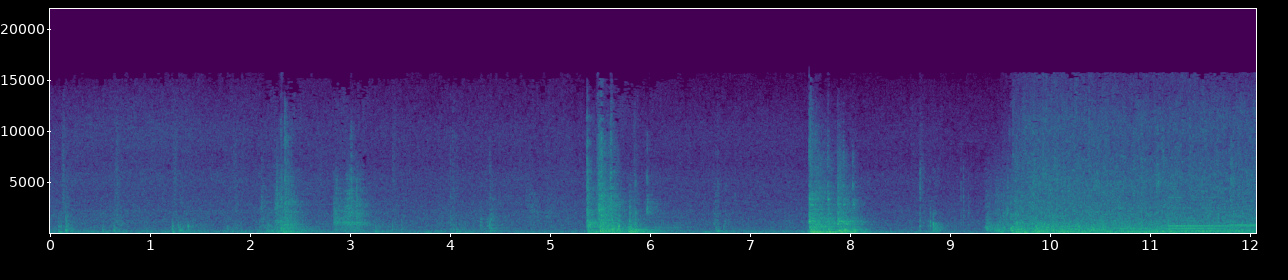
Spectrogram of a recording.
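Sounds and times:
heavy rain: 9.4 - 12.0.

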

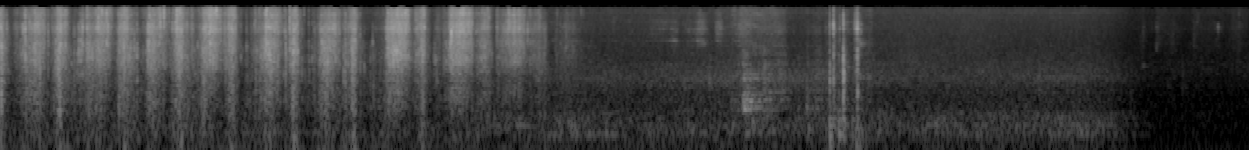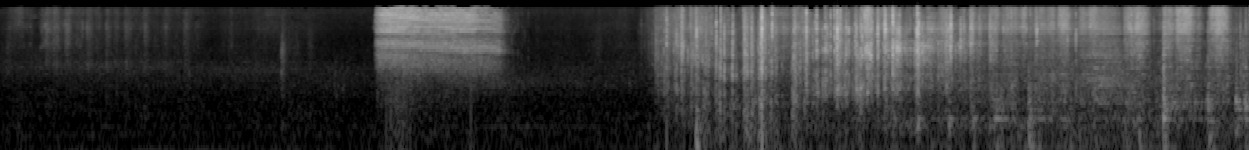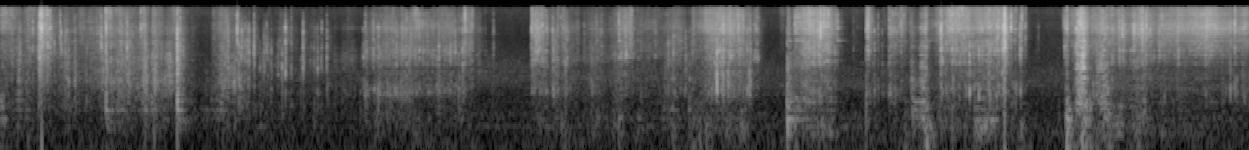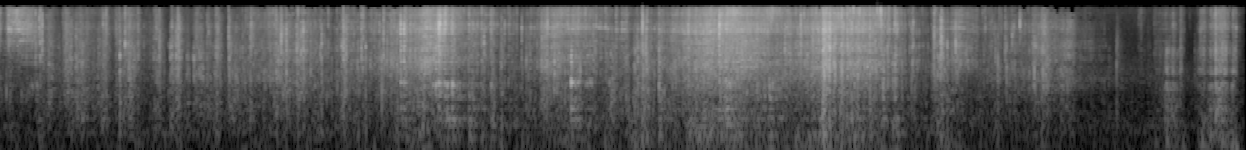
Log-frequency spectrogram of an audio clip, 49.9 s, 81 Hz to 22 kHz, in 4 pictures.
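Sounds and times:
baking paper crinkling: 0.0 - 5.8, 19.0 - 49.9
aerosol spray hiss: 16.3 - 17.6
biscuit crumbs poured from bag: 36.2 - 48.6.

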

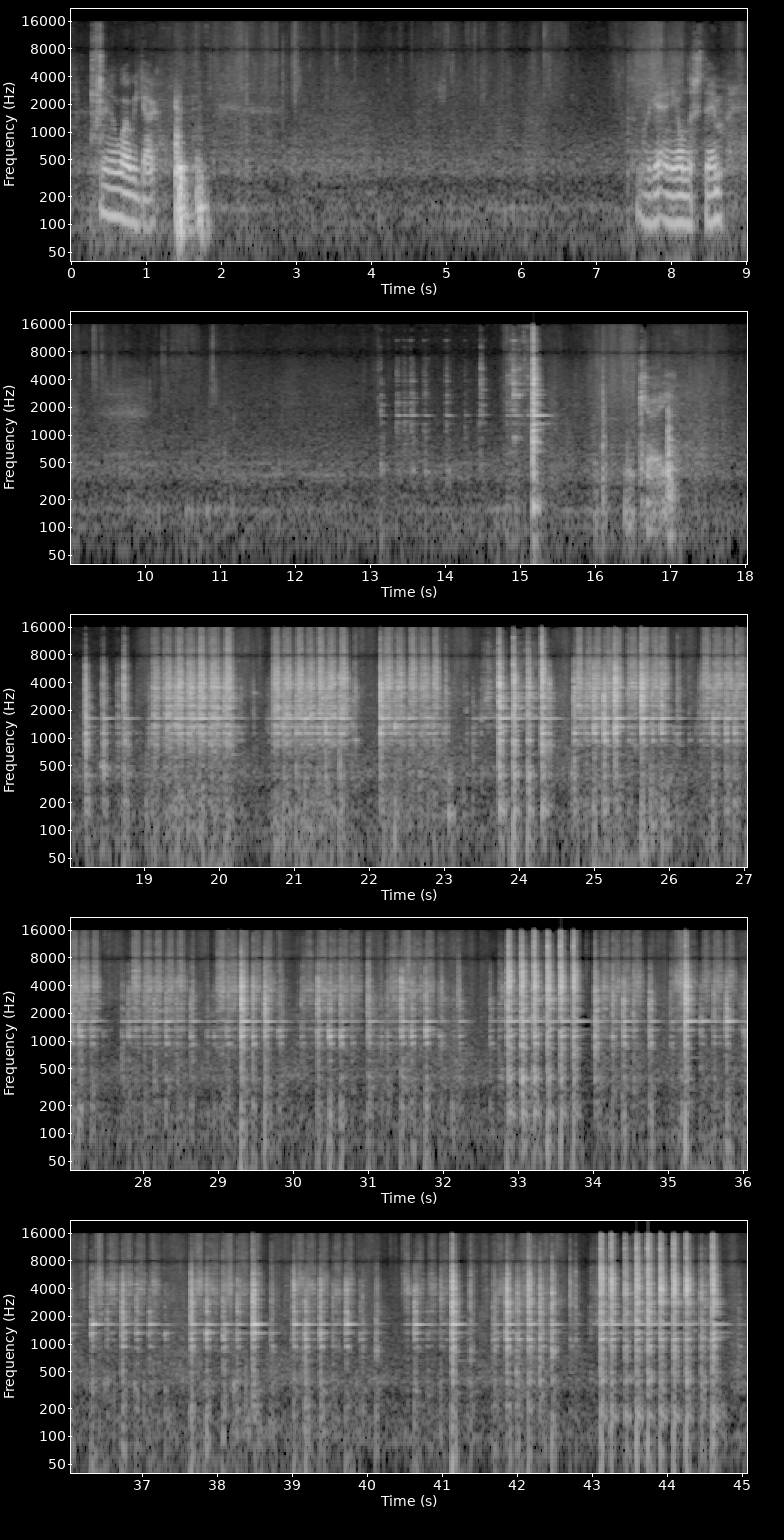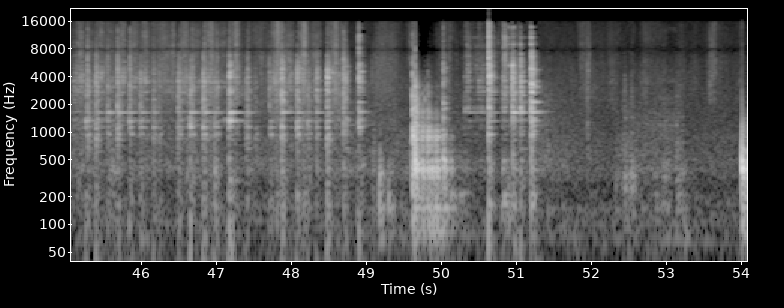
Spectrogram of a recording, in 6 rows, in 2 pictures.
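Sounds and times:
gritty rasping of valve lapping: 18.2 - 49.1, 50.3 - 51.3.

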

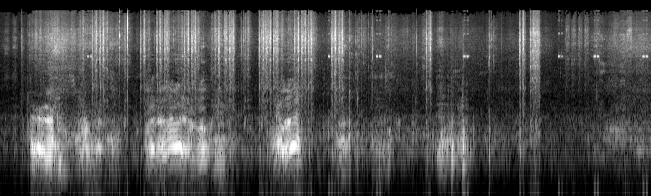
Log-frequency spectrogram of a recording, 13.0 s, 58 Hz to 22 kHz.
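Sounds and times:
camera shutter clicks: 1.8 - 7.1, 8.5 - 8.7, 9.8 - 11.7.

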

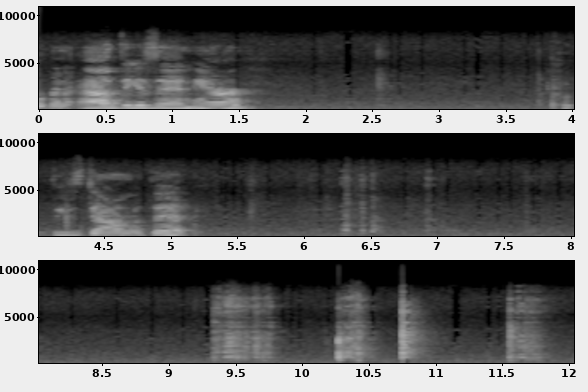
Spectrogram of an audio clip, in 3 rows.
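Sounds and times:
sausage cooking in a skillet: 5.3 - 12.0
knife scraping a cutting board: 6.2 - 6.6, 9.3 - 10.6, 11.5 - 11.9.

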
